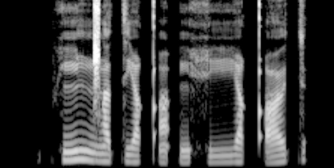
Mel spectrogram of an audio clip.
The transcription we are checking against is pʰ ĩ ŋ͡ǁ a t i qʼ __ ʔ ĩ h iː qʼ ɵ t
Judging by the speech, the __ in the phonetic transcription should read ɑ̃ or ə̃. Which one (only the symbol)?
ə̃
